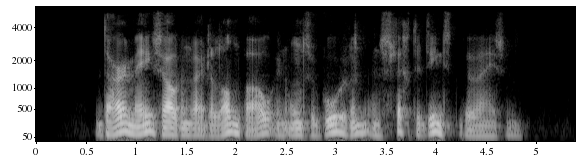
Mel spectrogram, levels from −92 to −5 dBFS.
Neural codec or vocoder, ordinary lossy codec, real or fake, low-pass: none; Opus, 64 kbps; real; 5.4 kHz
